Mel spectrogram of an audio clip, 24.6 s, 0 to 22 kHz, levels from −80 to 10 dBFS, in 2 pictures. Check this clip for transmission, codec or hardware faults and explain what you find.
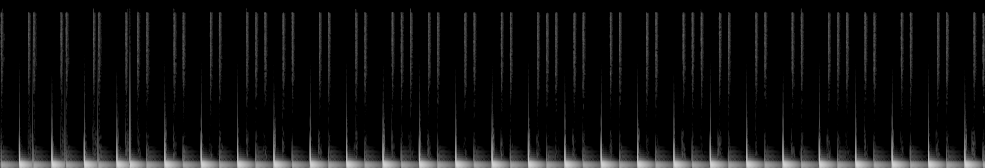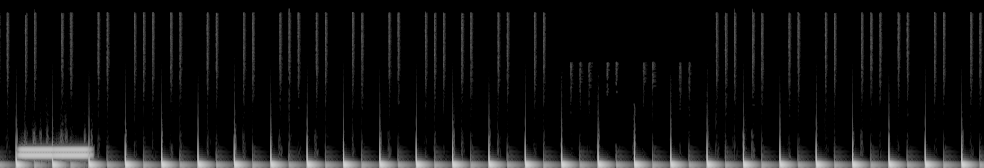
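Two faults stand out, one right at the top and one near the end.

From the very first instant to 1.62 s there's a broken-record loop, already running when the clip opens. A chunk of about 406 ms plays back to back, repeating three times, so whatever should have filled that stretch never arrives. The likely cause is the player or stream stalling and resending the last fragment it had buffered until fresh data came through.

Then from 19.18 s to 21.18 s the audio drops to what sounds like an adaptive stream at a lower bitrate. For those two seconds nothing sits above about 5.6 kHz, so the top end goes dull and the texture turns grainy and synthetic. It switches abruptly and without a gap, both going in and coming back out. That's the stream swapping to a cheaper rendition when the connection slowed, and the sound points to something like a 16 kbit/s MP3 fallback from a 128 kbit/s one.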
